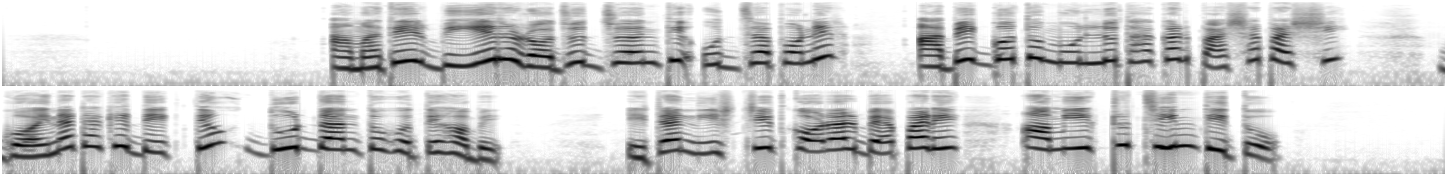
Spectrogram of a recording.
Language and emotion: Bengali, fearful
